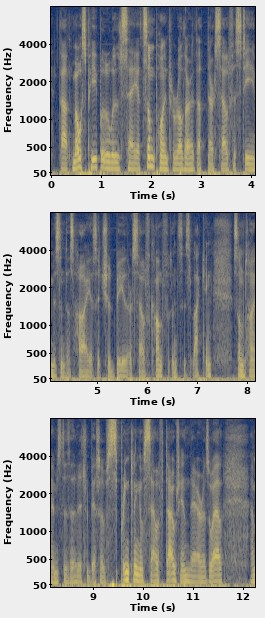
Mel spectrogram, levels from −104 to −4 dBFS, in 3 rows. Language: English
